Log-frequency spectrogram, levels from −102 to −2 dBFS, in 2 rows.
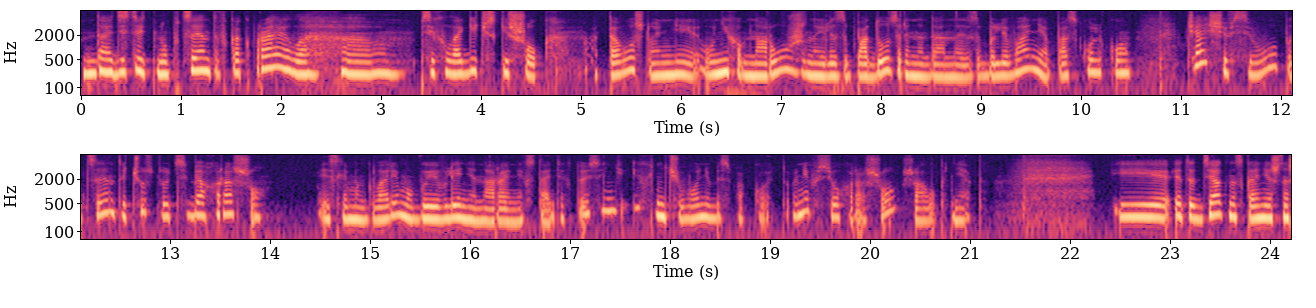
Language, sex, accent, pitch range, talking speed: Russian, female, native, 205-250 Hz, 120 wpm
